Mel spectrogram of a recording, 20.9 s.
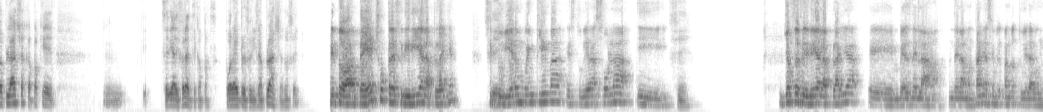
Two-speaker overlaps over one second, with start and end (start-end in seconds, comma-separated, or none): none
